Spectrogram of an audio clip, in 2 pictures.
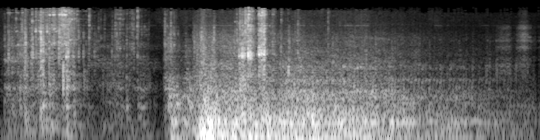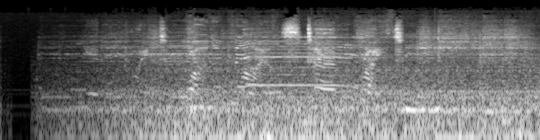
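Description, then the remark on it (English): Steady, loud road rumble from a car driving into Dunstable from the Luton direction, with a lot of oncoming traffic, and a brief drop to near silence midway before the engine and tyre noise resume, joined by faint high chirps. “There's a fair amount of traffic. There's actually a lot of traffic coming the other way.”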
